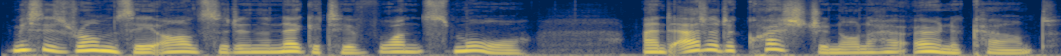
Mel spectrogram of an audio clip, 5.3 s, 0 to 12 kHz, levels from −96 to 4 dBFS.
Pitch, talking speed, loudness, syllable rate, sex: 190 Hz, 180 wpm, -17 LUFS, 5.5 syllables/s, female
